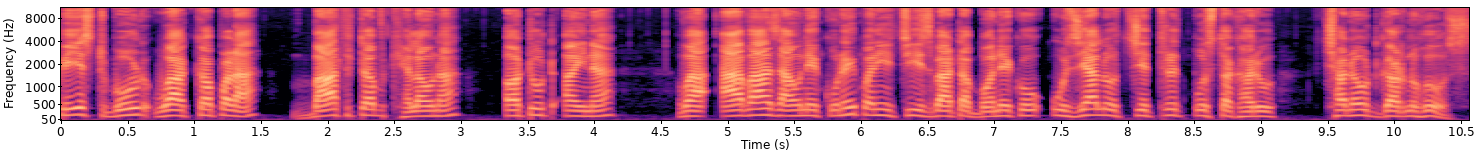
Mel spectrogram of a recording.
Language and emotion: Nepali, neutral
